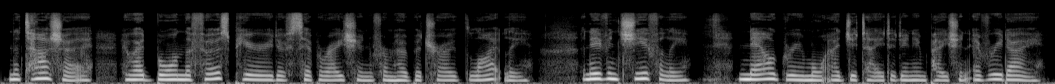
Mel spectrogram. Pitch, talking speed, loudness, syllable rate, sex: 210 Hz, 135 wpm, -19 LUFS, 4.9 syllables/s, female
